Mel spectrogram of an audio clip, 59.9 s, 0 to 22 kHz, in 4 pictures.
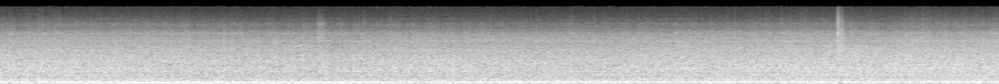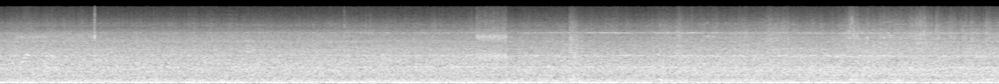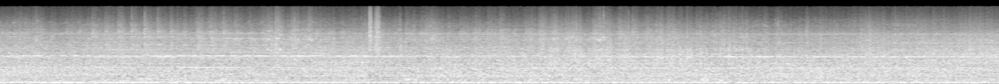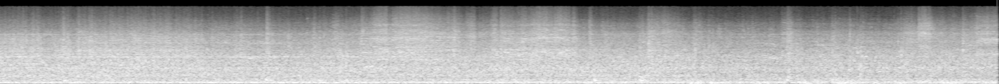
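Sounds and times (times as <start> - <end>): diesel locomotive running: 0.0 - 59.9
faint steady whine: 7.2 - 59.9.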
